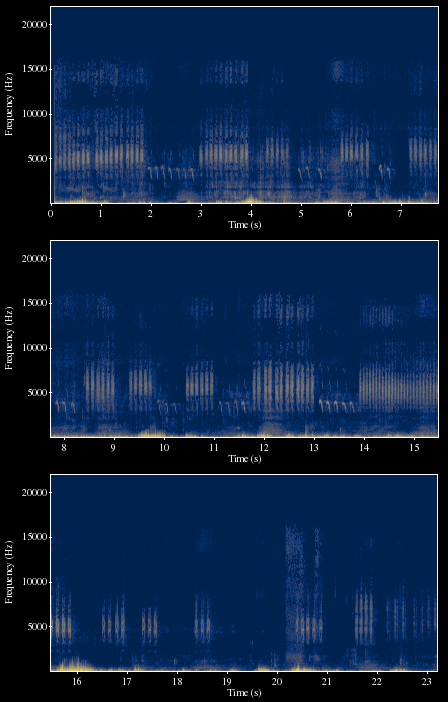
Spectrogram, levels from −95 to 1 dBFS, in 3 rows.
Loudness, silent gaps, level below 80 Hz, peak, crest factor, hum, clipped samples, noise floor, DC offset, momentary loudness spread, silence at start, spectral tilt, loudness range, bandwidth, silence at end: -27 LUFS; none; -32 dBFS; -2 dBFS; 24 dB; none; under 0.1%; -66 dBFS; under 0.1%; 25 LU; 0.05 s; -8 dB/octave; 13 LU; 8.2 kHz; 0.6 s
